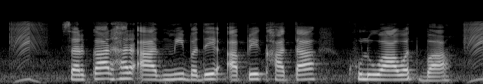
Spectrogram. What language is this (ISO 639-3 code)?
bho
